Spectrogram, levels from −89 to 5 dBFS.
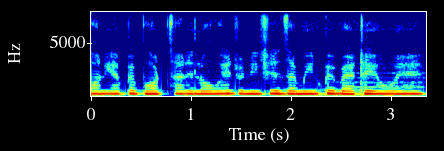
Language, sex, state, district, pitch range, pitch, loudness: Hindi, female, Chandigarh, Chandigarh, 255-265 Hz, 260 Hz, -11 LUFS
